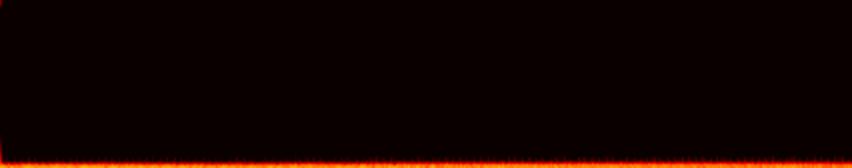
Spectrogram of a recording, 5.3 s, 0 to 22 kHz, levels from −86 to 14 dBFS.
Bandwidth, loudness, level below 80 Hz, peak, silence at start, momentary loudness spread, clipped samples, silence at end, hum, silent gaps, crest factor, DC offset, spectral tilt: 1.1 kHz; -31 LUFS; -52 dBFS; -18 dBFS; 0 s; 3 LU; under 0.1%; 0 s; none; none; 12 dB; under 0.1%; -14 dB/octave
